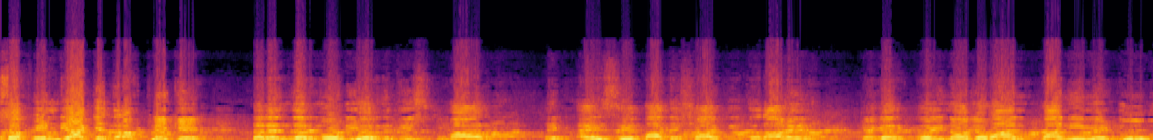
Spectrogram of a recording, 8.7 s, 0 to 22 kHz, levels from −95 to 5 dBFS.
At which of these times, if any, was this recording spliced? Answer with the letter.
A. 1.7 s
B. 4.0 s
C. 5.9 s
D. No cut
A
